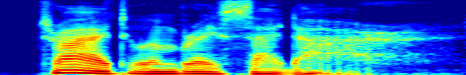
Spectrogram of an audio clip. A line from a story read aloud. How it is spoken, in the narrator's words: she drawled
